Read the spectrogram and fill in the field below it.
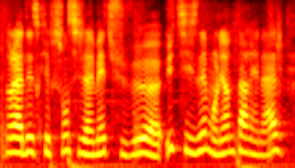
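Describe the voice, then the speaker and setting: A woman's voice: mid-range voice, steady tone, quick pace. A young woman giving casual travel tips in a chatty way, with frequent hesitations. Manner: chatty, many filler hesitations. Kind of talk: casual chat to camera.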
